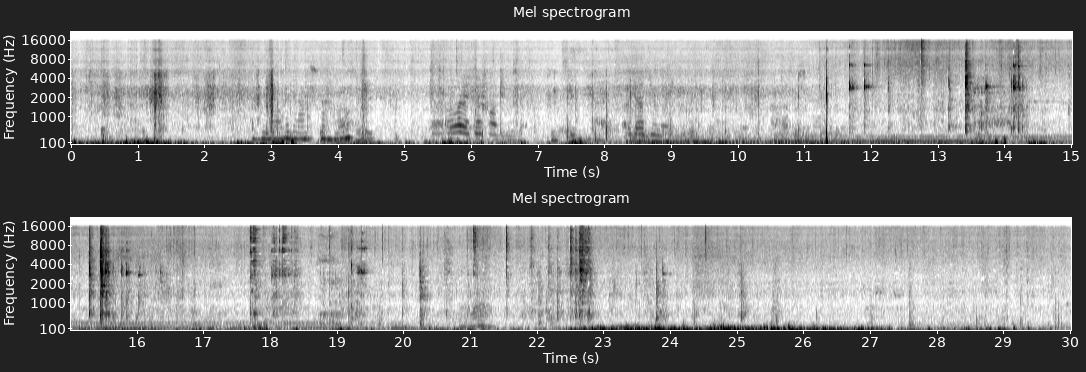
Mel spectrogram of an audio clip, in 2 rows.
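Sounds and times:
fire crackling: 0:00.0 - 0:30.0
meat sizzling over fire: 0:04.0 - 0:06.7, 0:07.4 - 0:30.0
low rumble: 0:07.5 - 0:18.0.

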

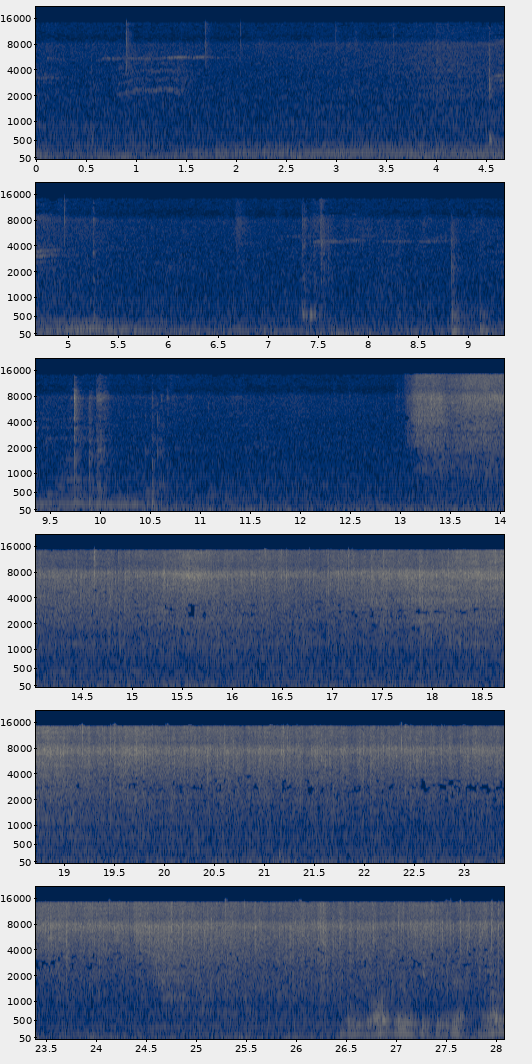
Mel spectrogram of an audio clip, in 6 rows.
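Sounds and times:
batter sizzling in hot oil: 0:13.0 - 0:28.0.

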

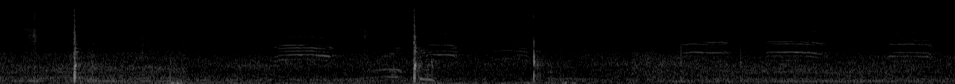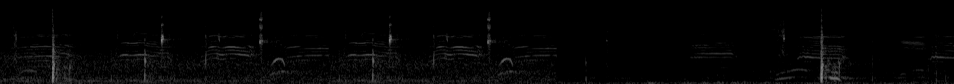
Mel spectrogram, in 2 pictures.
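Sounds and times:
tennis ball strikes and bounces: 0:00.1 - 0:01.9, 0:03.5 - 0:07.9, 0:09.1 - 0:14.6, 0:17.4 - 0:18.4
bird cawing: 0:02.7 - 0:03.4, 0:04.2 - 0:05.5, 0:06.7 - 0:15.1, 0:16.4 - 0:18.1, 0:18.8 - 0:19.0.

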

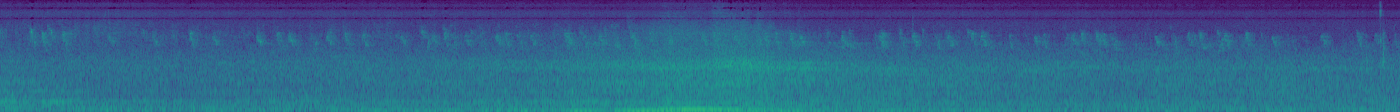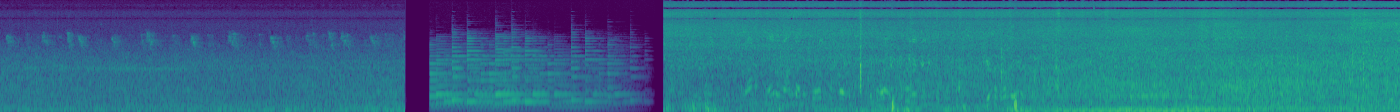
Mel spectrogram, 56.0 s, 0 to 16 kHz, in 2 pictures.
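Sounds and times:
distant train rumble: 0:00.0 - 0:21.2, 0:41.3 - 0:56.0.

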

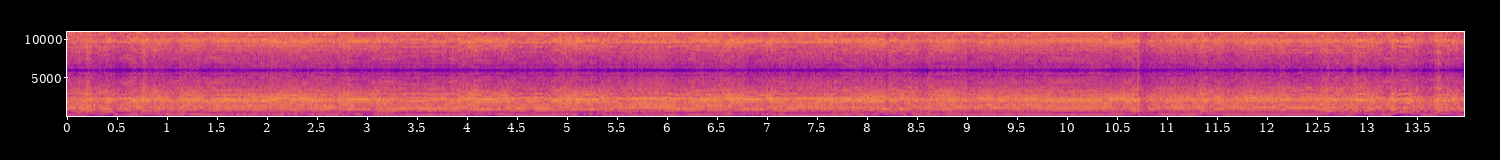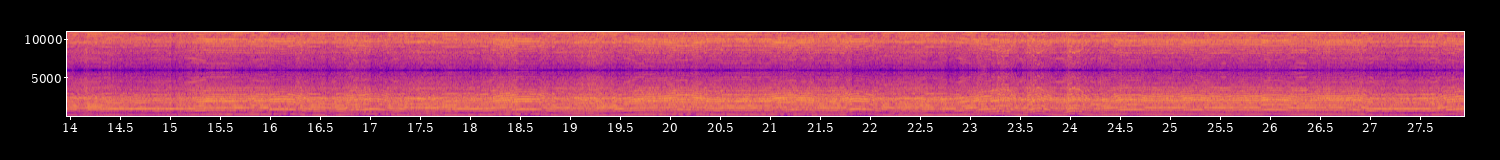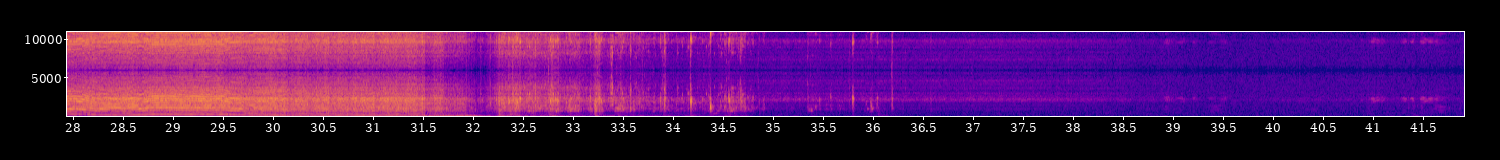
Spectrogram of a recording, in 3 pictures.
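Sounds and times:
model boat engine revving: 0:00.0 - 0:33.4.

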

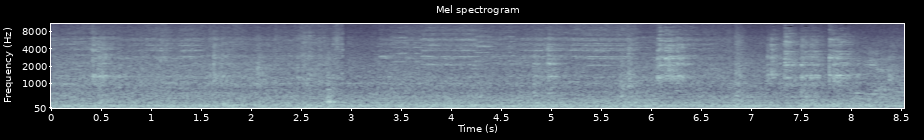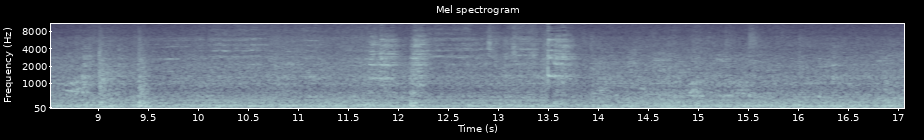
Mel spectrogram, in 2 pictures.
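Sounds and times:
dishwashing machine humming: 0:00.0 - 0:17.0
dish racks and dishes clattering: 0:02.8 - 0:09.6, 0:11.6 - 0:13.9.

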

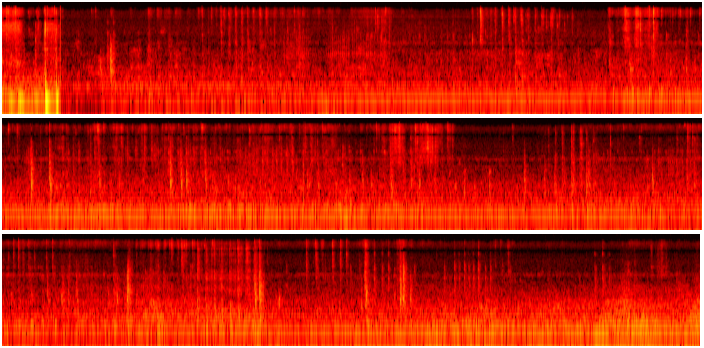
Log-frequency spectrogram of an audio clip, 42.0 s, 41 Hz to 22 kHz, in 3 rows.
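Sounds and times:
hamsters scrabbling in bedding: 0:00.0 - 0:01.2, 0:02.8 - 0:38.8
low hum: 0:33.3 - 0:41.9.

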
